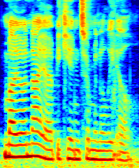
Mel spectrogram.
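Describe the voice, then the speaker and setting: A woman's voice: on the low side, fairly quick, warm tone, slight background noise, lightly acted. A woman voicing an alien pub tender on a starship who explains herself earnestly.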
